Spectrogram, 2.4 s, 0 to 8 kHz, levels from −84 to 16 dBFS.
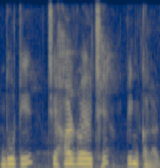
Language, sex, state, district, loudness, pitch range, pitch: Bengali, female, Tripura, West Tripura, -14 LUFS, 235-260 Hz, 255 Hz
